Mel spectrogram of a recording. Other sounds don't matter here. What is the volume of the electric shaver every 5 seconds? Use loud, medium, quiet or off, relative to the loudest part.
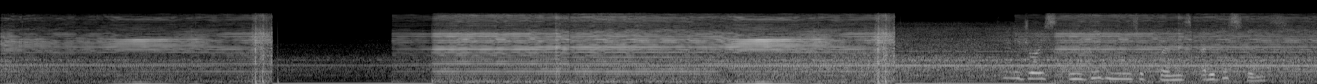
medium, loud, medium.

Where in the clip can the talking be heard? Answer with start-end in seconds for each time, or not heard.
10.0-12.8.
